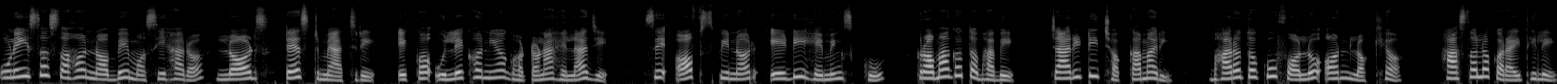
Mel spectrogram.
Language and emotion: Odia, neutral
